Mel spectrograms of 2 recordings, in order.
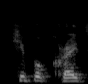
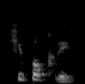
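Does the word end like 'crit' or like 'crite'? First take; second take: crite; crit. First: The last syllable has a long 'eye' vowel. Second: The last syllable has a short 'i' vowel. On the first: The speaker calls it wrong. "히포크라이트 이 발음했다가 그게 아니라는 거예요" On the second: The speaker calls it right.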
